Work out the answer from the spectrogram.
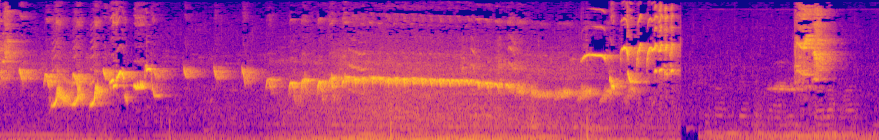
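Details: White-rumped shama (murai batu) song: quick descending whistled notes run into a long, sustained buzzy note, followed by sharp high flourishes, over a steady low background hum.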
